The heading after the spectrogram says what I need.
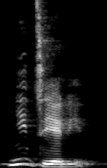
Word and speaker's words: недели: «Е» is not stressed. We pronounce it as «ни». Недели. The stress is on «де». Недели.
